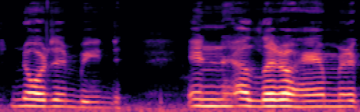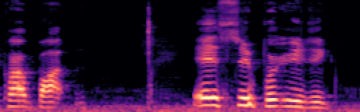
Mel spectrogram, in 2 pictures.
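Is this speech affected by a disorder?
Yes: traumatic brain injury.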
